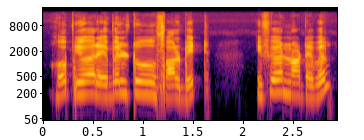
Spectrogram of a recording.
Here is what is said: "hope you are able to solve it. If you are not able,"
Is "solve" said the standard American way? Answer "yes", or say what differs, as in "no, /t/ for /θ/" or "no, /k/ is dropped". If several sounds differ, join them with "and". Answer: no, /b/ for /v/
